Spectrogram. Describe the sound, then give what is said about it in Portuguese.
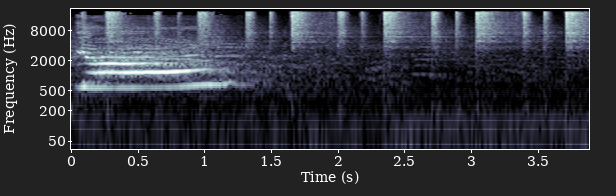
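A voice imitates a kitten with one drawn-out, high mewing cry, then fades into soft, evenly spaced rhythmic taps. “Imite agora um gatinho.”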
